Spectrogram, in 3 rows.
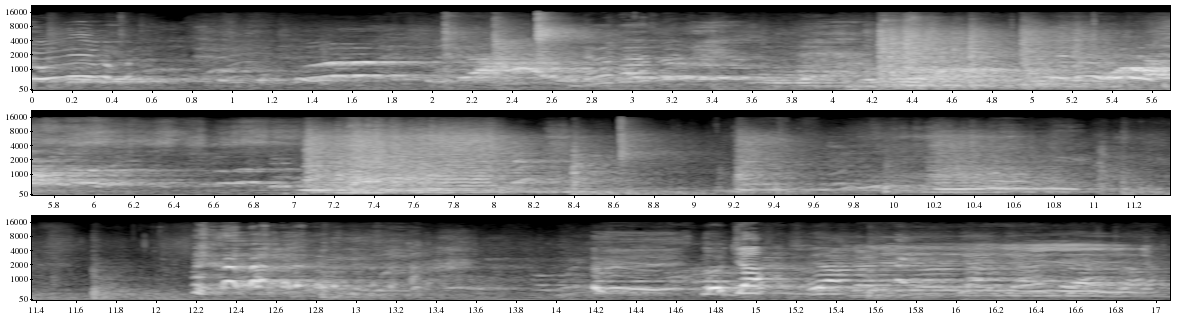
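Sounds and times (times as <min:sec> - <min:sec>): young voices calling out: 0:00.0 - 0:07.1, 0:14.1 - 0:17.0.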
